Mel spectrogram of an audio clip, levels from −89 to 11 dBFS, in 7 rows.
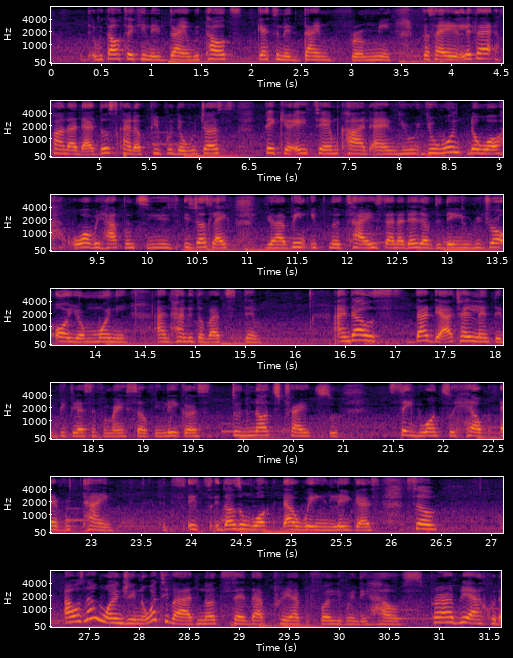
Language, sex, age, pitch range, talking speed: English, female, 20-39, 185-225 Hz, 225 wpm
